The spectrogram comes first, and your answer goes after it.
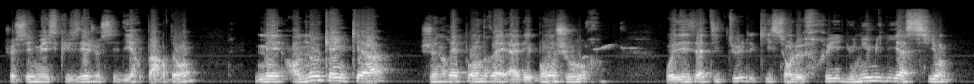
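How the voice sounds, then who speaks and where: Against noticeable background noise, a man talks very slowly at a medium pitch with ordinary pitch variation. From France. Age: 60s. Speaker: YouTube vlogger. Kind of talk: monologue vlog. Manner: halting, repeats words.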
